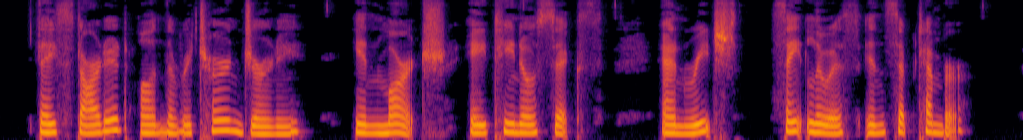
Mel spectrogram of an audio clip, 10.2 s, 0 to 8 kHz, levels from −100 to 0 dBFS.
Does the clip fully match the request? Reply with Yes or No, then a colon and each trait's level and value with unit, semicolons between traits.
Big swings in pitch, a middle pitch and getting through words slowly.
No: narrow, 2.5 semitones; medium, 175 Hz; slow, 90 wpm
